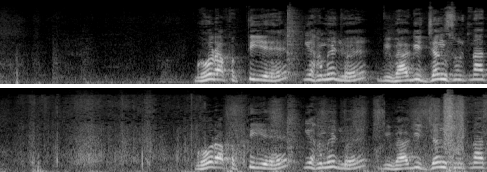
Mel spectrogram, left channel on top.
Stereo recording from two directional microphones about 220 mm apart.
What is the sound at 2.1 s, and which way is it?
Speech, 35° left (ahead or behind).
